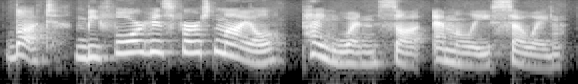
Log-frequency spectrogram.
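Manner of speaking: ordinary delivery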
